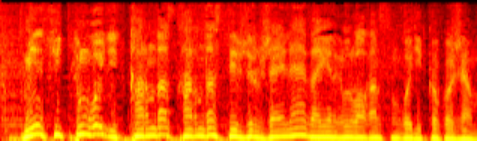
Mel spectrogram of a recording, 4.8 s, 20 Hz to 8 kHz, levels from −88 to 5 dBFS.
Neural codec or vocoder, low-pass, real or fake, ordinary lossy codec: none; 7.2 kHz; real; MP3, 32 kbps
